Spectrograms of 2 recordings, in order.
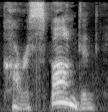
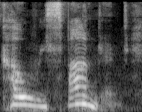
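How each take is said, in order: First: It begins with a 'core' sound, run together. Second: It begins with a separate 'co' sound. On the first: "they will not pronounce it correspondent" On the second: "it's co-respondent. They pronounce it differently"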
